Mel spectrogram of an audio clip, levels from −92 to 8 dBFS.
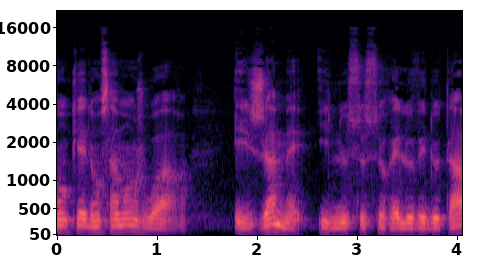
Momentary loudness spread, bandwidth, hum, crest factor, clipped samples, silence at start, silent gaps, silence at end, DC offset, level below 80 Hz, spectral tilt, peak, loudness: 8 LU; 15.5 kHz; none; 18 dB; under 0.1%; 0 s; none; 0 s; under 0.1%; -72 dBFS; -5 dB/octave; -12 dBFS; -30 LUFS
